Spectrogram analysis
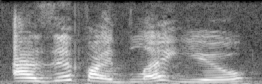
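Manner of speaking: enraged shout. Acted. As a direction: snap back in a rage. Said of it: "Kamo is instantly enraged".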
